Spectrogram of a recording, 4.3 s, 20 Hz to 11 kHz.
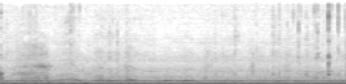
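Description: Doosan 4.5-ton forklift's engine running steadily, heard from inside the cab.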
